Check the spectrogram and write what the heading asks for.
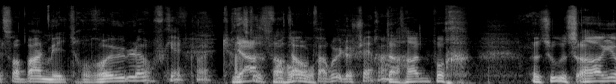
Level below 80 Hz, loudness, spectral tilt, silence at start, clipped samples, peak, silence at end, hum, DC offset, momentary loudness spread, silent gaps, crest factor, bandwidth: -42 dBFS; -23 LUFS; -6 dB/octave; 0 s; under 0.1%; -8 dBFS; 0 s; none; under 0.1%; 11 LU; none; 16 dB; 17 kHz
